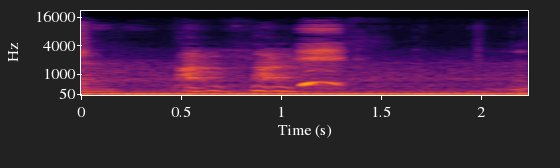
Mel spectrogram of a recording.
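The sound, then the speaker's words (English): A dog barks a few short times at a shed over a steady low rumble while it is raining, the barks faint and spaced out rather than continuous. “She's barking at the shed”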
